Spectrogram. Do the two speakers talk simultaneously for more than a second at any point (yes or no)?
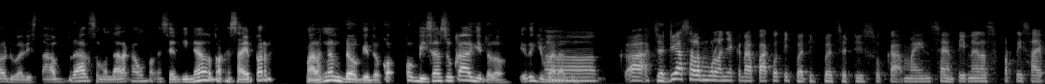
no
